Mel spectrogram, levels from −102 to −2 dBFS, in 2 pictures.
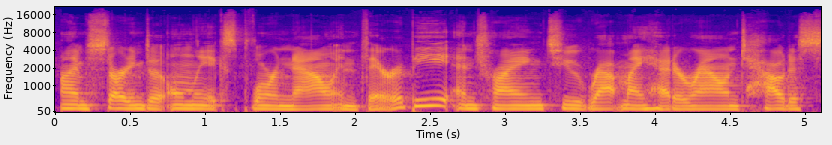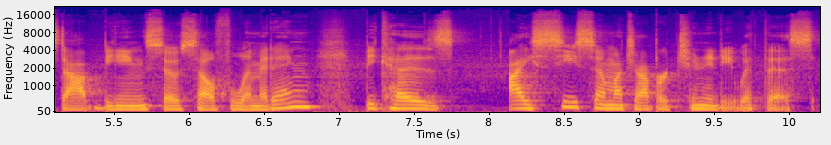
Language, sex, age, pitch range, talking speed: English, female, 20-39, 125-155 Hz, 170 wpm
